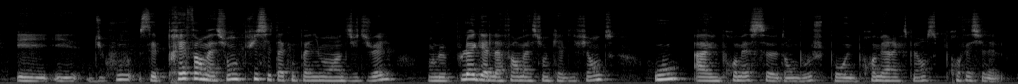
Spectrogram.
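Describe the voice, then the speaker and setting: Somewhat breathy and fairly low in pitch, a woman talks at a moderate pace with lively intonation. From France, Lyon. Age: 20s. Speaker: association founder and director. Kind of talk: interview monologue. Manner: hesitant, many fillers.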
